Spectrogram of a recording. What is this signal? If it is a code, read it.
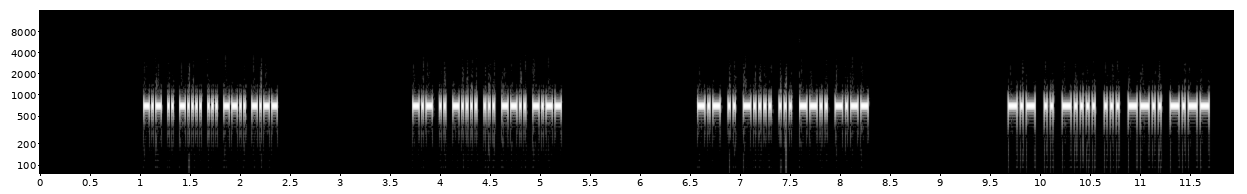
Morse code, heard as a keyed tone, about 49 wpm, 700 Hz. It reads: KI6SZY KI6SZY KI6SZY KI6SZY
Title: Speed Racing - USA 2x3 Call Signs 40wpm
